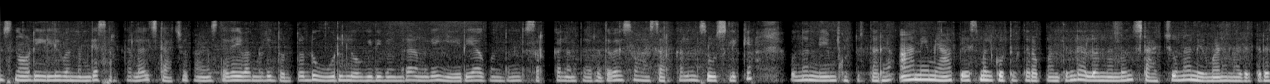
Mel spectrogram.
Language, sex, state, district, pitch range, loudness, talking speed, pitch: Kannada, female, Karnataka, Belgaum, 175-195 Hz, -19 LUFS, 215 wpm, 185 Hz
